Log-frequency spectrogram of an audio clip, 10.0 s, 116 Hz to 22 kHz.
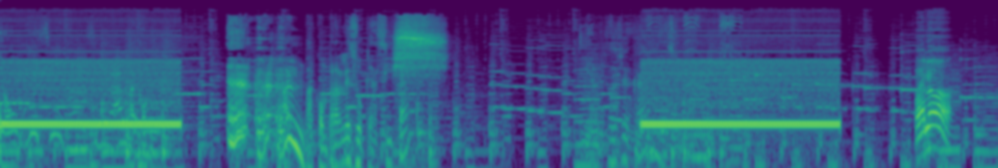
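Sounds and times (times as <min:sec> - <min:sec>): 
person talking over a faint phone line: 0:00.0 - 0:01.8, 0:06.4 - 0:08.4
electronic ringback tone from an outgoing phone call: 0:00.0 - 0:01.9, 0:06.4 - 0:08.4
speech: 0:03.0 - 0:04.6, 0:06.1 - 0:07.1, 0:09.2 - 0:09.7.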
